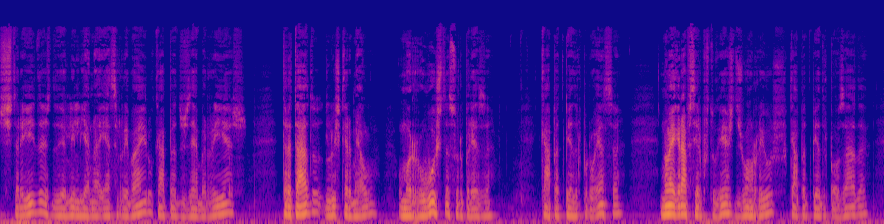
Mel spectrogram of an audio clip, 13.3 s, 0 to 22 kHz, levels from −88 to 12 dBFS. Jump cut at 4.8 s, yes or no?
no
